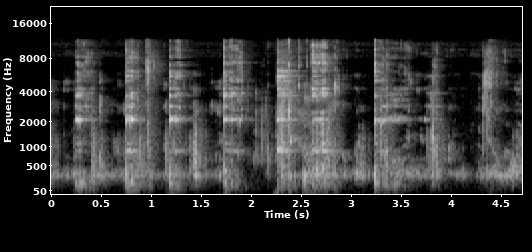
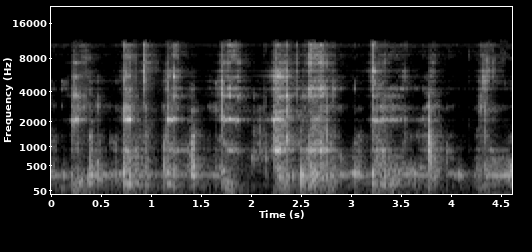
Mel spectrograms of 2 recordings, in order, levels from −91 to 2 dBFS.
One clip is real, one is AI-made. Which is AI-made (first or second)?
second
